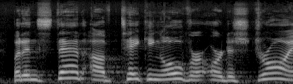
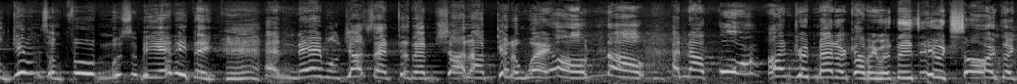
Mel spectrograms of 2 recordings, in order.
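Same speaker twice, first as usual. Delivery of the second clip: panicked servant; 6 semitones higher than usual. Acted. Servant panicking to Abigail about the coming swords. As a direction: blurt it out in a hammed-up panic.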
